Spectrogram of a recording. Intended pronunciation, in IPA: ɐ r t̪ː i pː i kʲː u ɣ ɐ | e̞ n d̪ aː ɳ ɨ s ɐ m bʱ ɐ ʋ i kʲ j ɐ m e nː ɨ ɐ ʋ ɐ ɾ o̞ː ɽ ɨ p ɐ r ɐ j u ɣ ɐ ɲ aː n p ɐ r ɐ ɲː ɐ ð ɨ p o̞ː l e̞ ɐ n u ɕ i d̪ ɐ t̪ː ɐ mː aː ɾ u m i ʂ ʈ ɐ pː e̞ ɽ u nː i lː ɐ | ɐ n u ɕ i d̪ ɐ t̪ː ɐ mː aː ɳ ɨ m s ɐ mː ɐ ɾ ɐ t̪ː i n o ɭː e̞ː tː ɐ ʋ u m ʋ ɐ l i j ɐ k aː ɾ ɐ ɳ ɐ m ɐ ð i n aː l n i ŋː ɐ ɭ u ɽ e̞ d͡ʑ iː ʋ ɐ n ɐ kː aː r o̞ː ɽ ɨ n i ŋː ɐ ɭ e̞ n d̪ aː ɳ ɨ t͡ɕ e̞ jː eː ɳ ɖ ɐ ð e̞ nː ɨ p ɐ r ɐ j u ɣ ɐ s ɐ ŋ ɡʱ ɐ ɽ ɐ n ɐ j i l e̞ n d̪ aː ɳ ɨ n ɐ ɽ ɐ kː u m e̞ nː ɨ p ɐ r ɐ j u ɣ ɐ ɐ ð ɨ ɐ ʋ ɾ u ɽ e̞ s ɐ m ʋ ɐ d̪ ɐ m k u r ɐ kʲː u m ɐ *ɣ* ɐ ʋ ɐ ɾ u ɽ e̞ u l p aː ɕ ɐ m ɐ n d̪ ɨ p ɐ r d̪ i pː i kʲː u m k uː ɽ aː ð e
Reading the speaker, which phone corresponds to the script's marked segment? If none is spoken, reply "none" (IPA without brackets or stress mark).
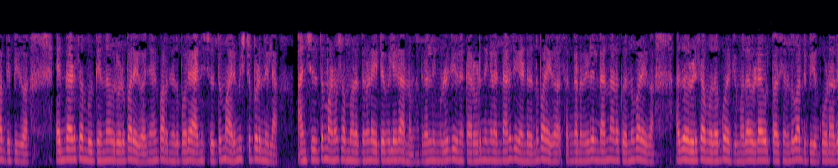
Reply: ð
